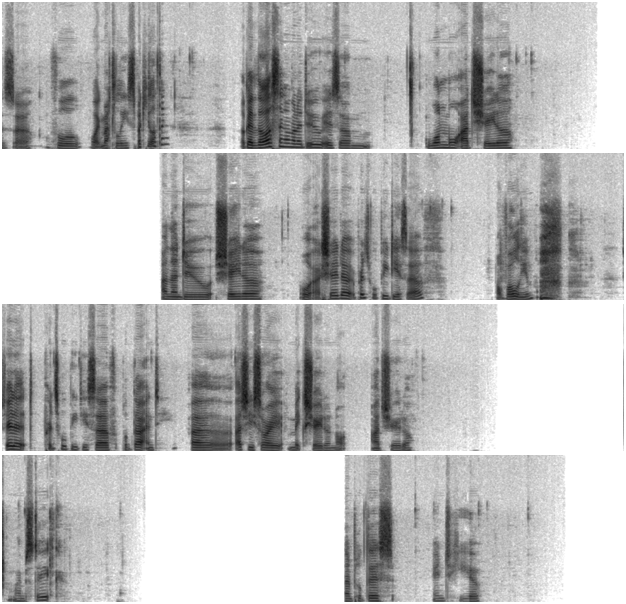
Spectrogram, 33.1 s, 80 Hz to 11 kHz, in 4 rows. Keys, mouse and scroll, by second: 2.6 middle click, 3.1 middle click, 4.2 middle click, 4.2 click, 4.8 shift+a, 9.4 middle click, 9.4 middle click, 9.9 click, 10.3 shift+a, 15.3 Delete, 15.9 shift+a, 17.9 click, 19.6 click, 20.7 shift+a, 23.4 middle click, 24.4 click, 25.1 click, 25.9 ctrl+Delete, 26.7 click, 27.4 click.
